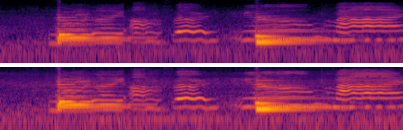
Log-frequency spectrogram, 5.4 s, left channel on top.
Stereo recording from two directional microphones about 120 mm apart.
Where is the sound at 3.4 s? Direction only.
10° left (ahead or behind).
